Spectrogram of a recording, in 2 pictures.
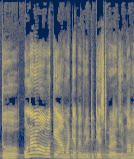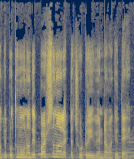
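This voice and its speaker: A woman's voice: on the high side, lively intonation, fast talker, over music. A woman with a Bangladeshi accent telling her story earnestly as an interview guest, stressing by repetition and mixing in English words. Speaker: interview guest, event planner.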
